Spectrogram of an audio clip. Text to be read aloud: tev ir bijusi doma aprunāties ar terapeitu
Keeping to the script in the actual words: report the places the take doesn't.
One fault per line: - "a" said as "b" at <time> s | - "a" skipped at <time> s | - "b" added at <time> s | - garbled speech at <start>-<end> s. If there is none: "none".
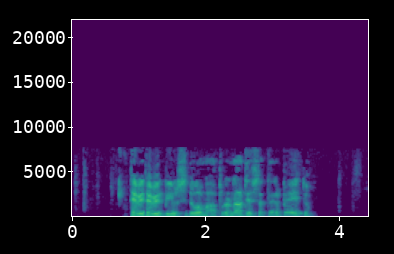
- "tev" added at 1.1 s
